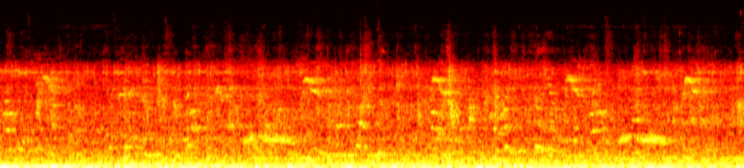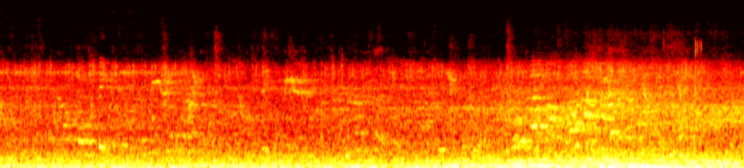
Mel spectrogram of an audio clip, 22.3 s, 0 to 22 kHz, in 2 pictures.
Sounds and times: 0.2s birds 14.5s
6.4s Child 10.4s
13.4s traffic sound 22.3s
18.8s Child 22.3s

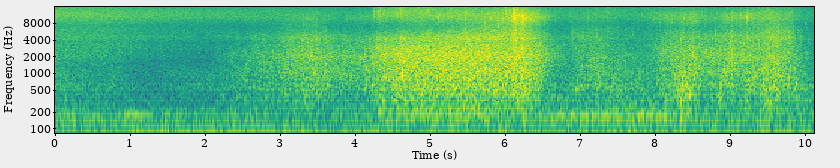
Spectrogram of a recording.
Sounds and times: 2.4s waves 10.1s

